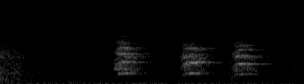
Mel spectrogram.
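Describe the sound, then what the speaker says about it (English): Elwood the dog barks three times in an even rhythm, loud and close, with a fainter sound just before the barks and no talk over them. "Elwood loves to bark."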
